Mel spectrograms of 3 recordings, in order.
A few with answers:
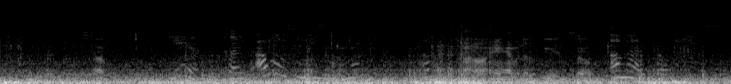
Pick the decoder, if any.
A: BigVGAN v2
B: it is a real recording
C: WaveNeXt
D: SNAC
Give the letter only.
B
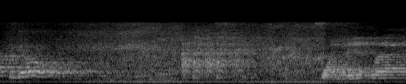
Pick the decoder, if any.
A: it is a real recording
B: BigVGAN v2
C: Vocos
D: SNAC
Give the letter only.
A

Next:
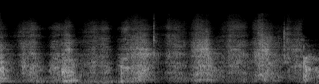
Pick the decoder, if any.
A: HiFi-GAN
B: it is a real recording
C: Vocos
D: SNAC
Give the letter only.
D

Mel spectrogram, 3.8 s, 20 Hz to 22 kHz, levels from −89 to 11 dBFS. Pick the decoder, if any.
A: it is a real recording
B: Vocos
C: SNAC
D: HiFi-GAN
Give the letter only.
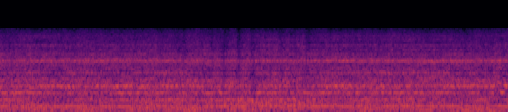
C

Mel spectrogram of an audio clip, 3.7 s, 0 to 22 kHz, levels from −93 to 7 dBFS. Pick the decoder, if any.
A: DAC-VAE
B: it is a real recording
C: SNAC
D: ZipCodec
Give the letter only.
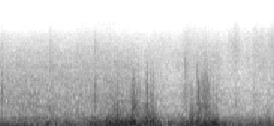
B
